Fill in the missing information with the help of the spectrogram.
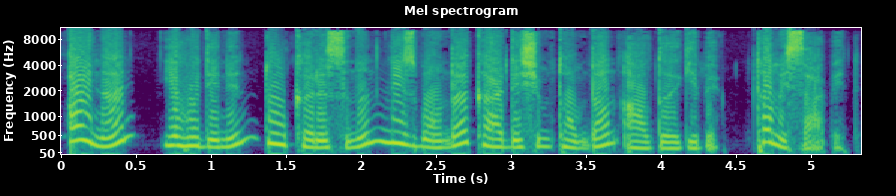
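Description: A woman's voice: medium pitch, expressive, moderate pace, darkish tone, no room sound. A woman voicing a loyal, talkative old male army corporal who speaks earnestly and deferentially to his officer. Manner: earnest, deferential, says "sir" often.

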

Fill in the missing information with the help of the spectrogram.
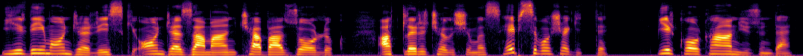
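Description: A man's voice: a little high, unhurried, bright, forceful tone, clear, resonant tone, no echo, clean studio sound. A man voicing a fierce, scheming outlaw leader in an audiobook, with bitter, hot-tempered speech. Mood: furious. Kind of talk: audiobook character voice.

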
